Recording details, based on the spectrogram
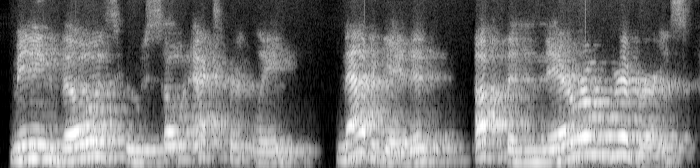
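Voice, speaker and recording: A proud, witty 19th-century noblewoman, voiced by a woman tells her life story in a grand manner. The voice sits fairly high. It comes from a distance in a heavily echoing hall, with a dull, muffled sound. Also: animated, takes it slowly. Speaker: historical impersonator. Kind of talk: scripted first-person portrayal. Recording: roomy hall sound, far from the mic, dull.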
